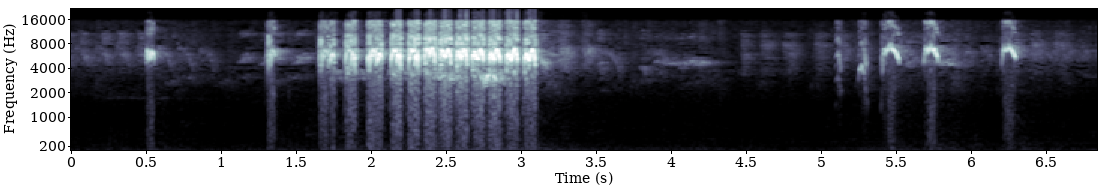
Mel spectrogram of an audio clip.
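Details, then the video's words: Sogon (ruby-cheeked sunbird) song used as a lure call: isolated high chirps, then a rapid, buzzy, very high trill lasting about a second and a half, followed by short upslurred whistled notes. "PANCINGAN BURUNG SOGON"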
